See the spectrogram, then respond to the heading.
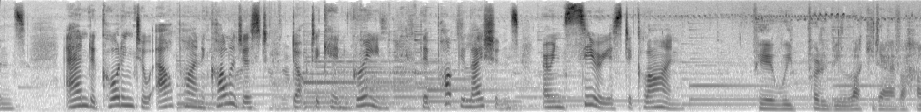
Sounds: music, speech

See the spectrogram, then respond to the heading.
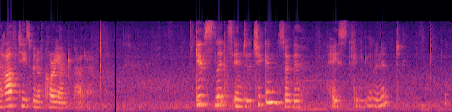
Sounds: speech

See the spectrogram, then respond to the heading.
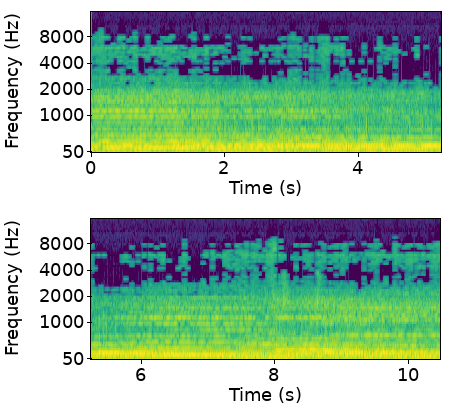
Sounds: music, bowed string instrument, double bass, musical instrument

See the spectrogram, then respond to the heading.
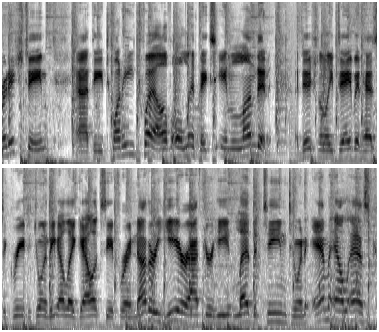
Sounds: music, speech

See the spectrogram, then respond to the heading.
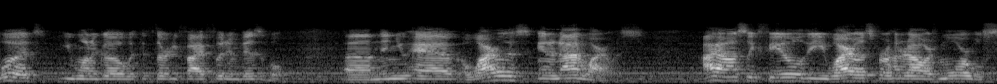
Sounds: speech

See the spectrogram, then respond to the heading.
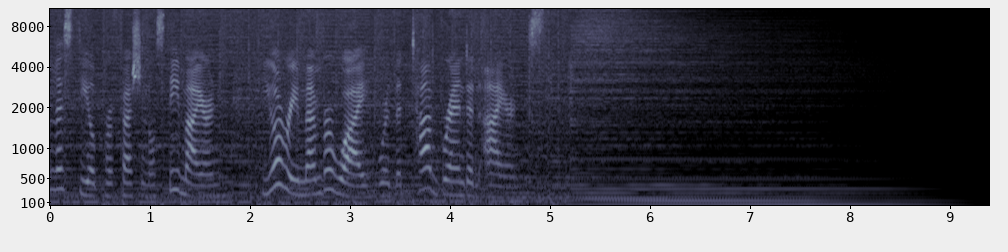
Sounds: music, speech

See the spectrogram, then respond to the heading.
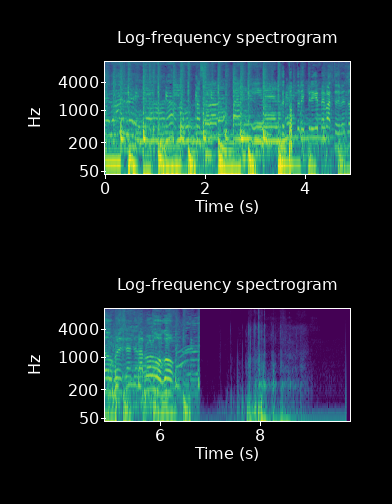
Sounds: speech, music

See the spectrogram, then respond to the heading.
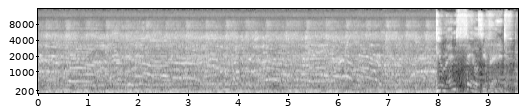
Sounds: speech, music

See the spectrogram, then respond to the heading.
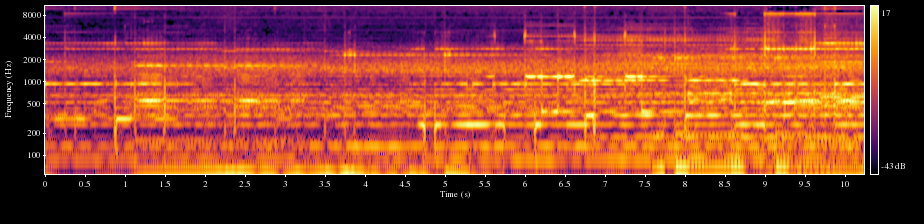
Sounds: music

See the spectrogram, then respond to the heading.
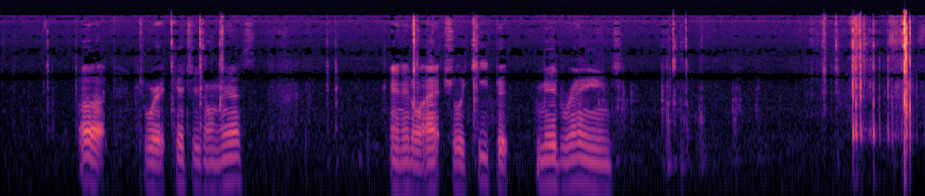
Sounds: speech

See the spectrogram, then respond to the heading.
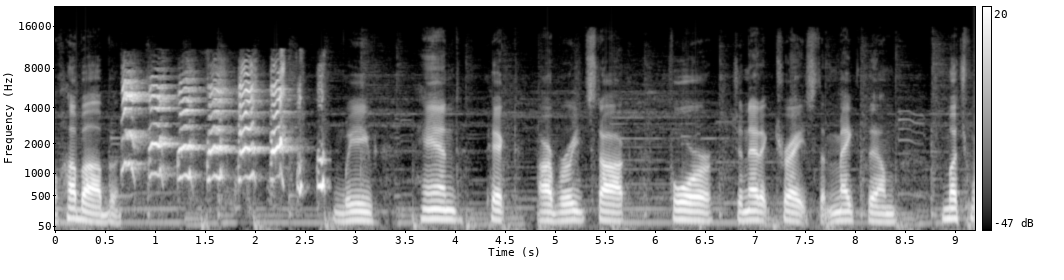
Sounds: dog, pets, animal, music, yip, speech

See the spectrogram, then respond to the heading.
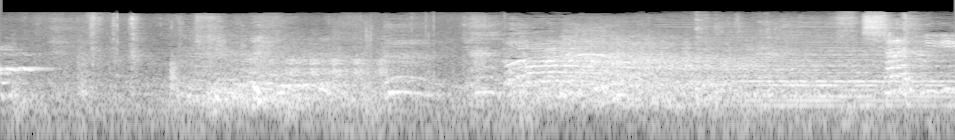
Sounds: music, inside a large room or hall

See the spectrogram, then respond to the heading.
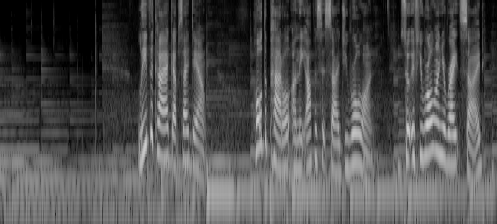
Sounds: music, speech

